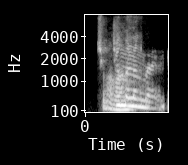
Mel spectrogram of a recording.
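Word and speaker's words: Chomolungma: Chumalungma? – Chumalungma, yeah, exactly.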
